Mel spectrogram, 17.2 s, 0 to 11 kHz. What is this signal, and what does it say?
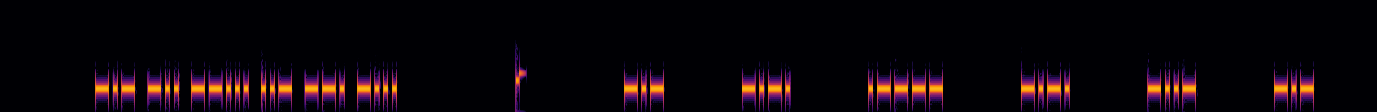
Morse code, heard as a keyed tone, about 22 wpm, spaced as for 11 wpm, 700 Hz. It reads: KD7UGB KC1CXK
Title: USA Call Signs - 6 Characters - 6x Character Spacing - 22wpm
